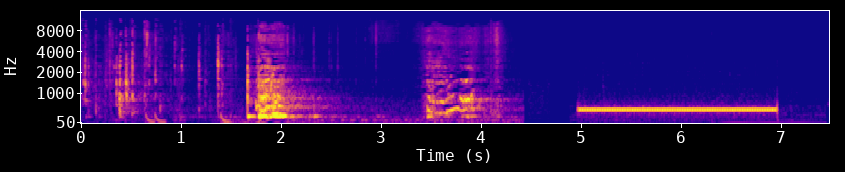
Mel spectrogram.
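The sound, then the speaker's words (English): After a few seconds of busy, clattering noise and a short silence, a loud, steady telephone dial tone from a dropped call hums at one unchanging pitch for about two seconds before cutting off abruptly. “I don't know what happened. The call was dropped.”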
